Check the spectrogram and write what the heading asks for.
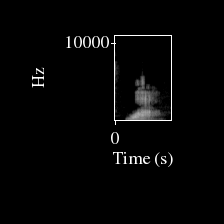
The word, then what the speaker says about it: は: So when it's a part of a word, we read it as ha. But when it's being used as a particle, we read it as wa.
